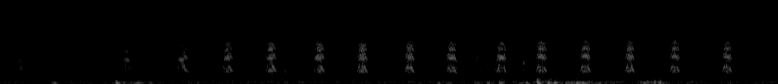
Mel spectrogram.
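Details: A single partridge gives clear, evenly spaced harsh notes, roughly two per second, each a brief clucking burst, over a quiet background with low rumbling noise.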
